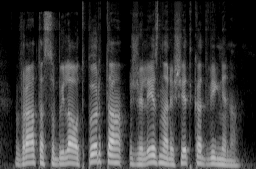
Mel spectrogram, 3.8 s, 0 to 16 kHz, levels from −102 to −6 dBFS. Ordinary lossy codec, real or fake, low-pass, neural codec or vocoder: Opus, 24 kbps; real; 14.4 kHz; none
